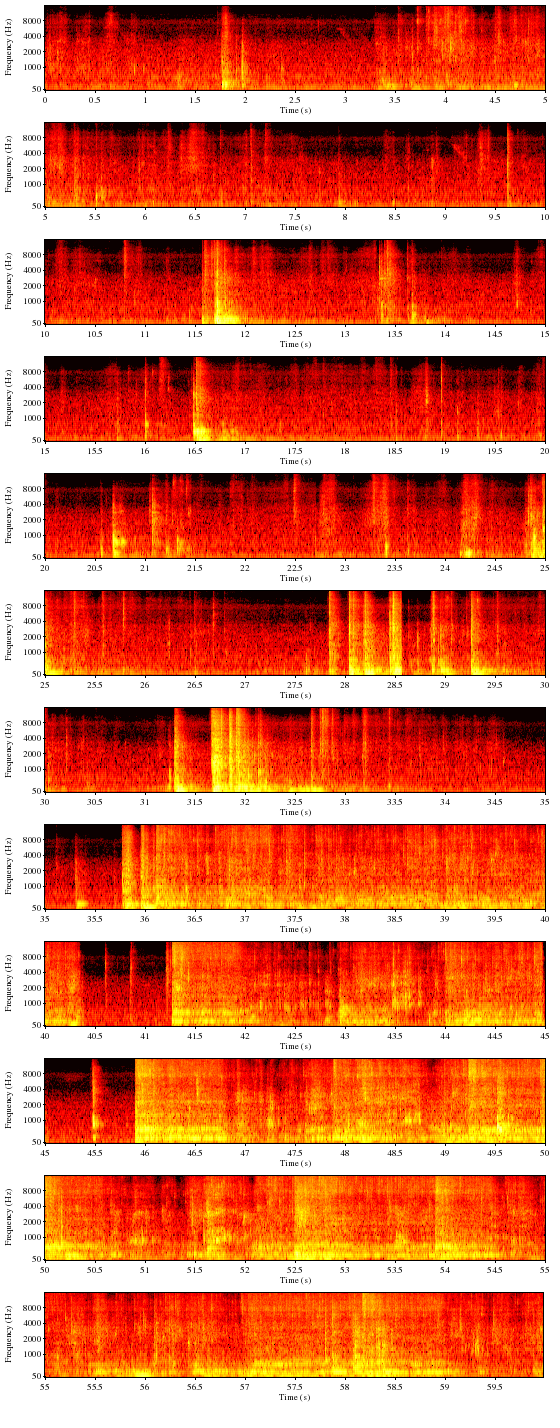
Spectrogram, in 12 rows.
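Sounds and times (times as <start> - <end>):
tap water running over dishes: 3.4 - 6.0, 35.9 - 40.4, 41.3 - 45.0, 45.9 - 59.9.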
